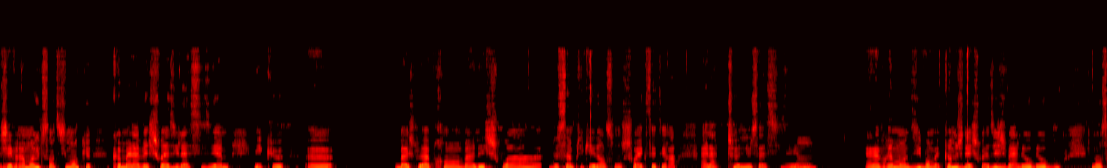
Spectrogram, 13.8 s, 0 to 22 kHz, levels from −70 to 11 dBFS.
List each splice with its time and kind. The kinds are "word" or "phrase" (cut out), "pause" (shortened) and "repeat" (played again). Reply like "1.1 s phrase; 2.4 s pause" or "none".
6.7 s word; 12.9 s repeat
